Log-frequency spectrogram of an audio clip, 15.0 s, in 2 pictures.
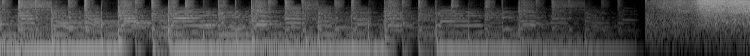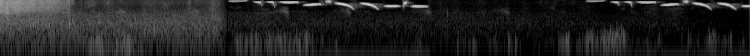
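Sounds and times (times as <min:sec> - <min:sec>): songbird singing high chirps: 0:09.8 - 0:11.8, 0:12.6 - 0:15.0.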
